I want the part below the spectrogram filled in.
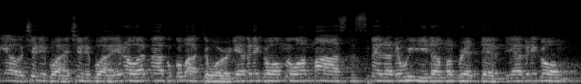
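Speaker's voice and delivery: low Jamaican patois voice of a friend. Retold or imitated. Jamaican friend begs comic for gum, low Jamaican accent. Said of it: "he looks at me and he's like".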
